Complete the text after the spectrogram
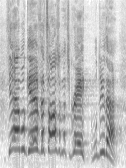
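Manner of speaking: very high, eager voice. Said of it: "they're like".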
